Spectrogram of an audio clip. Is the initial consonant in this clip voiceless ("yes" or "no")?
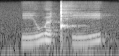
no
